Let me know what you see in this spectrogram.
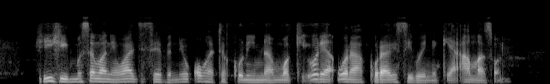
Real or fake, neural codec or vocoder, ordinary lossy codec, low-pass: fake; codec, 16 kHz, 1 kbps, X-Codec, HuBERT features, trained on balanced general audio; Opus, 16 kbps; 7.2 kHz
